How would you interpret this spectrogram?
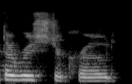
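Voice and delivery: ordinary talk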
